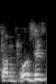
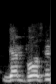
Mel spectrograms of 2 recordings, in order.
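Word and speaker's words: gomphosis: हां कमफोसिस वही है। उसके कई नाम है जो कमफोसिस है बेटा गमफोसिस बोलते हैं। कुल मिला के जी से है साइलेंट होता है।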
